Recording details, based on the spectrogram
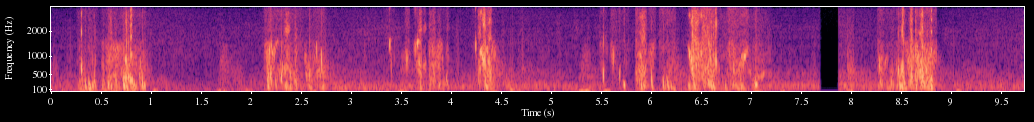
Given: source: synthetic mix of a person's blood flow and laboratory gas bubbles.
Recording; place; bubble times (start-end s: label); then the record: Doppler ultrasound of blood flow; subclavian vein
0.26-0.99 s: bubbles
2.12-2.79 s: bubbles
3.35-3.45 s: bubbles
3.54-4.00 s: bubbles
4.21-4.46 s: bubbles
5.49-5.57 s: bubbles
5.59-5.79 s: bubbles
5.84-6.05 s: bubbles
6.08-6.25 s: bubbles
6.36-7.17 s: bubbles
8.26-8.86 s: bubbles
From the record:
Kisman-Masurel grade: 333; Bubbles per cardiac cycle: rolling drumbeat, 9 or more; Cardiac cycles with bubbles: 50 to 99%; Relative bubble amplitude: loud (0.450 to 0.775); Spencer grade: 3 (all of the cardiac periods contain showers or single bubble signals, but not dominating or overriding the cardiac motion signals); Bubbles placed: anywhere in the cardiac cycle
